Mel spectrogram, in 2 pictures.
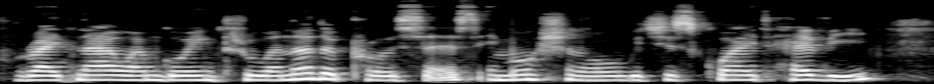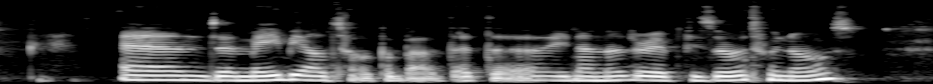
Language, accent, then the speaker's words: English; Brussels, Brussels-Capital Region, Belgium; moved away as an adult; now in Amsterdam, Netherlands; taken in our home in Brussels, where I grew up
